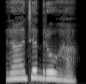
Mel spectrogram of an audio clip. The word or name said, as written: ರಾಜದ್ರೋಹ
